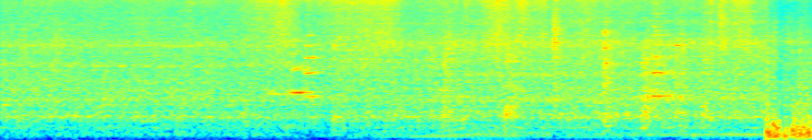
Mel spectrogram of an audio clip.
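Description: Diesel railcar train running on the rails, a steady rolling noise with faint clickety-clack. Near the end a sudden, much louder low rumbling noise cuts in.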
